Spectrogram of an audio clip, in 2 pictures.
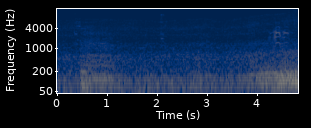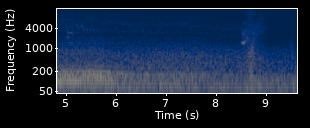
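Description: A small drone hums and whirs as it flies.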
